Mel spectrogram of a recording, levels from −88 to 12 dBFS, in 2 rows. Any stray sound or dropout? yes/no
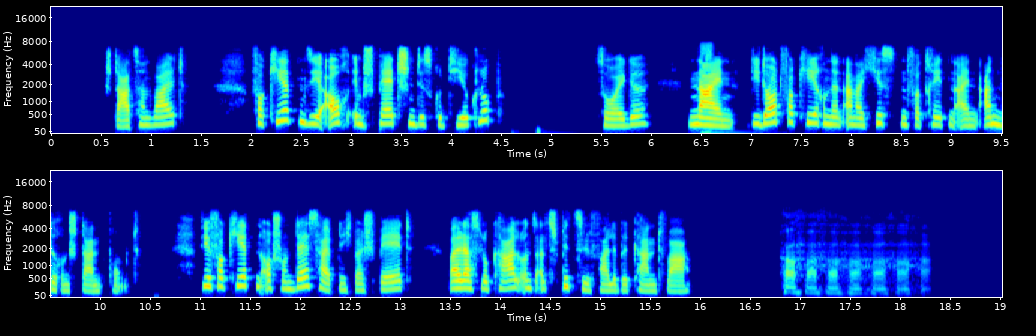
yes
